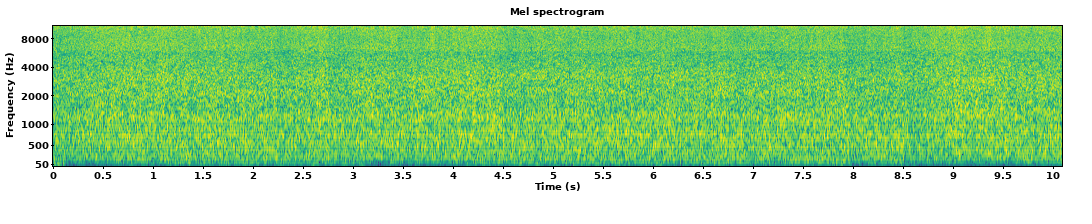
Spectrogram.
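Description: Water of the Seine rushing and churning through and below the Barrage de Poses weir: a loud, steady rush of white water.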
